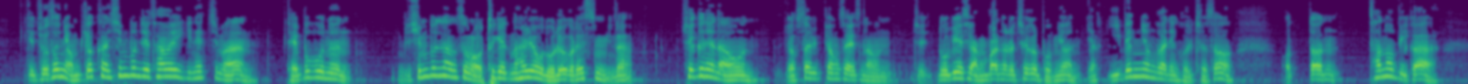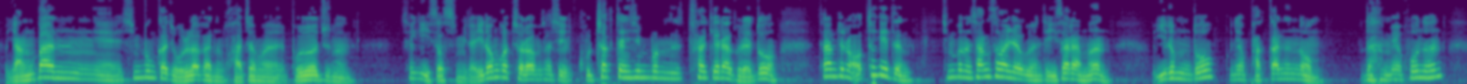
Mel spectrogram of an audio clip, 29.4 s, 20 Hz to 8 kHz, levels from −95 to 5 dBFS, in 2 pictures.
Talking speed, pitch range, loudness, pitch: 330 characters per minute, 110-180 Hz, -23 LUFS, 135 Hz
